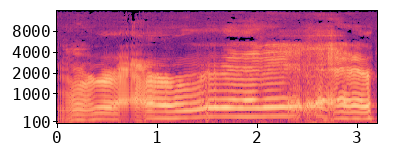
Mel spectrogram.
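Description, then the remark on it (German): A person imitates their own dog's whiny whimper with a drawn-out, nasal, wavering whine in a few connected pulls. It is fairly loud, with no words spoken. “sie hat auch so ein Quäng, so ein, so ein Quengel.”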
